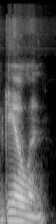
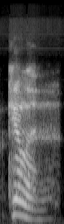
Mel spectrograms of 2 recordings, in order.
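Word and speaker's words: Guillén: how pronounced this Gillen okay chillin so you pronounce her name Vanessa Gillen okay chillin well crap we got it like what so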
